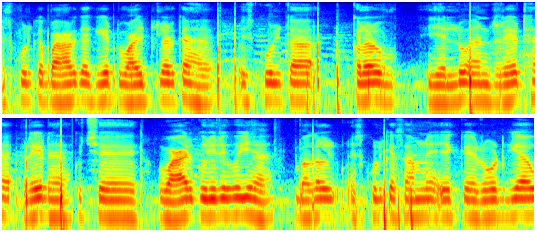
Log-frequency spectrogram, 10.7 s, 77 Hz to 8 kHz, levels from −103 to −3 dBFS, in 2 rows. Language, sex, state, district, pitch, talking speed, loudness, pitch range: Bhojpuri, male, Bihar, Saran, 140 Hz, 180 wpm, -22 LUFS, 135-145 Hz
